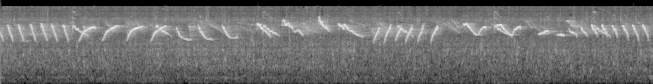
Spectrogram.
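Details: Oriental white-eye training song mixing canary and sunbird phrases: fast high trills of rapid repeated notes alternating with sweeping slurred whistles and chattered bursts, continuous and bright, no other sounds.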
